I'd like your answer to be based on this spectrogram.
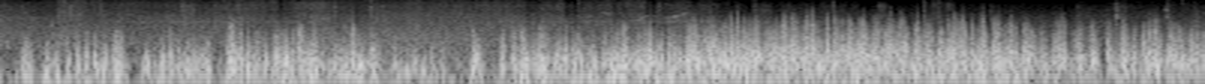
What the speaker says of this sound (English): Oh, it's windy here.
